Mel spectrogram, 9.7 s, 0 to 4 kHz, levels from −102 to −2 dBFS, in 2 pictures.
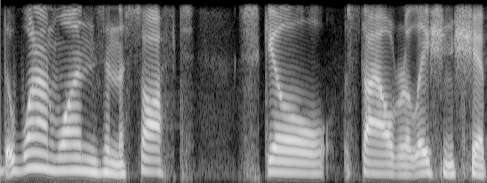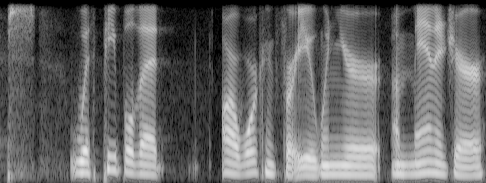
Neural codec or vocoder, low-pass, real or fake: none; 3.6 kHz; real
